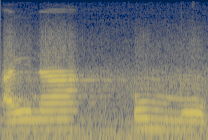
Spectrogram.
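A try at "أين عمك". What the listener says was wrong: Ammu, kalau ummu pakai hamzah artinya ibu, ammu paman.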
